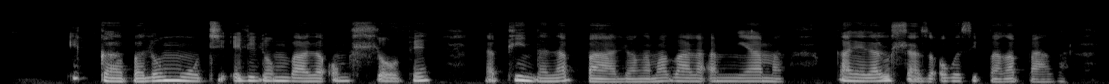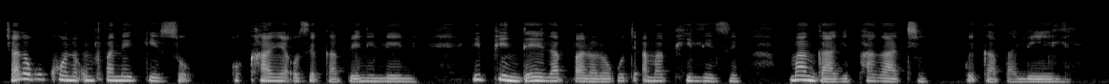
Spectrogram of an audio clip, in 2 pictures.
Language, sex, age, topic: North Ndebele, female, 18-24, health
